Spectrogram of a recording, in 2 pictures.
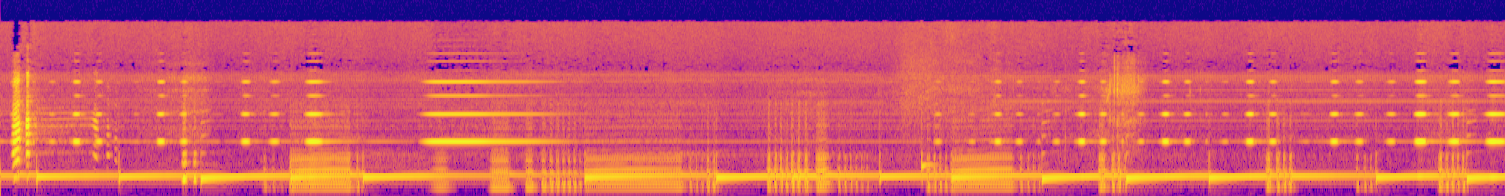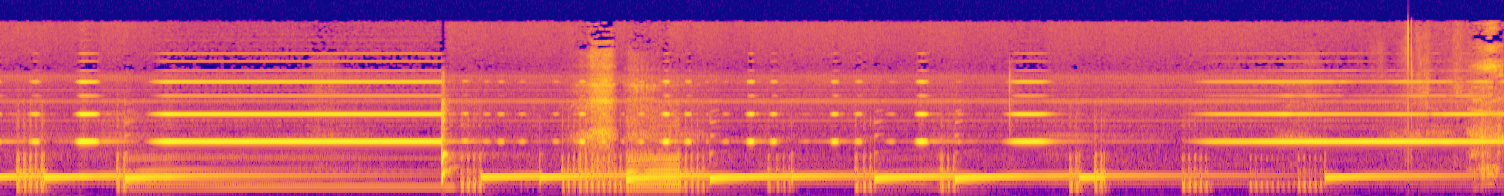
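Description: Ciat-Lonbarde Plumbutter analog synthesizer playing a self-clocking rhythmic feedback patch: repeating pulsed notes with quick pitch sweeps, about two a second, over a steady high tone. A little past the middle the pulsing gives way to a held tone for about three seconds, then resumes.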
